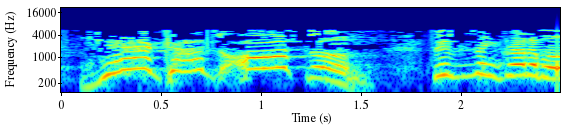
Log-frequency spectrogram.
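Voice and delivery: high, stretched-out cheer; elated realization. Acted. Believer who has come to know God's will, elated. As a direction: burst out high with delight. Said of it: "You're going".

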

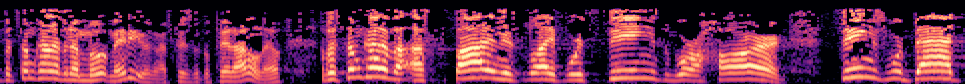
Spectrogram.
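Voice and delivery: normal talking voice

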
